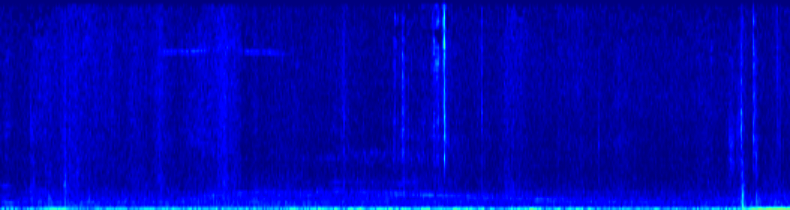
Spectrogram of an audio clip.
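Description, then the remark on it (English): An emergency siren rises and falls slowly over a steady rumble of car traffic on a bridge, faint beneath the engine and road noise, with a few brief clicks and knocks near the end. “I hear the siren.”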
